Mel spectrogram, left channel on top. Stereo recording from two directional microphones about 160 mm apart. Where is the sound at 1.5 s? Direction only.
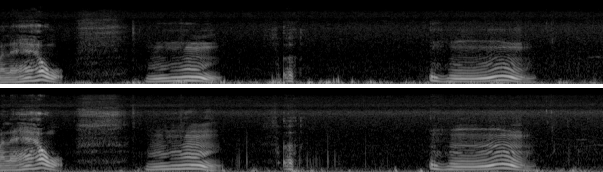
25° left (ahead or behind).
